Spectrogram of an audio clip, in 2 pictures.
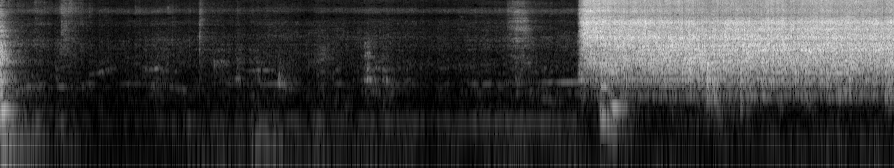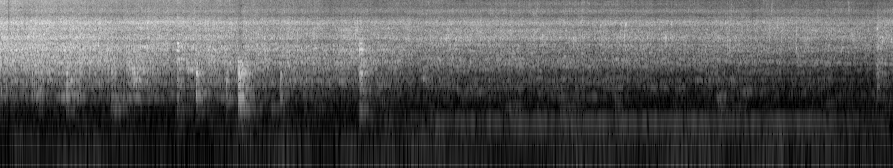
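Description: Lentils (dal) tipped into a hot pan for a dal chorchori set off a sudden loud, steady sizzle after a few quiet seconds of faint stirring, and the frying keeps hissing close up until the end.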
